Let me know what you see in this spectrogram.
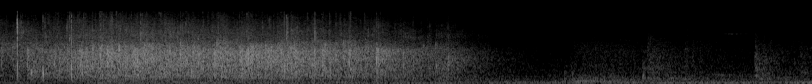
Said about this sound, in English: So let's give her a warm round of applause and welcome.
